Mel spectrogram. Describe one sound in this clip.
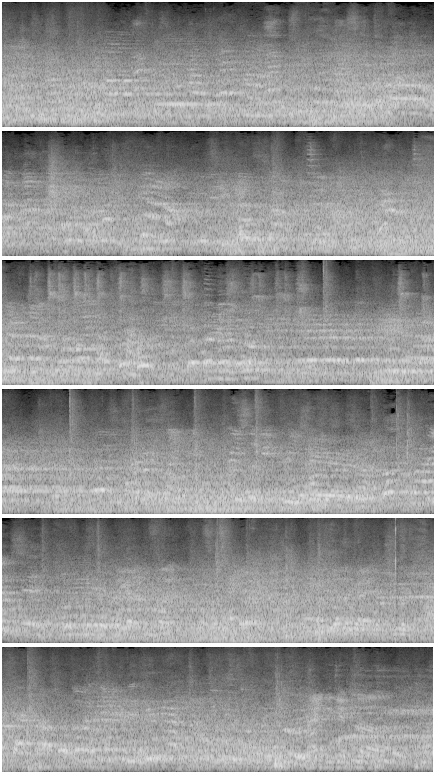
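Hockey sticks clack against a puck and the ice.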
